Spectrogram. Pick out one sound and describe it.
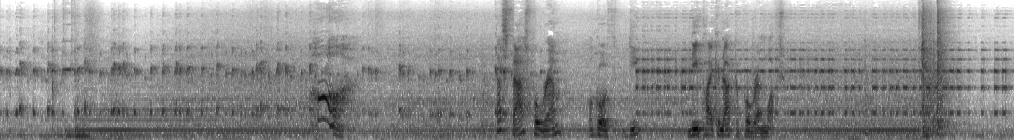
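A microwave oven hums as it runs.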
